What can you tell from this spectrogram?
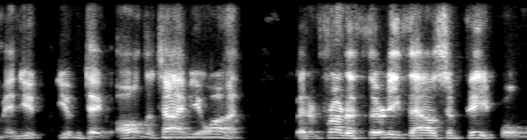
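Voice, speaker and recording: This man's bright, sharp voice shows vocal fry, very wide pitch swings and a fairly quick pace. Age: 70s. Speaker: sports podcast host and baseball writer. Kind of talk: casual chat. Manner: halting, repeats words.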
